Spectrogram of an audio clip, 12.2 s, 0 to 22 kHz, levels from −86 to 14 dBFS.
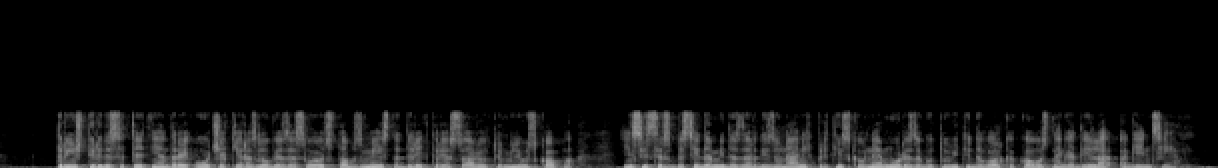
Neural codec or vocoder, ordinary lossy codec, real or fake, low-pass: codec, 16 kHz, 8 kbps, FreqCodec, larger model; none; fake; 7.2 kHz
